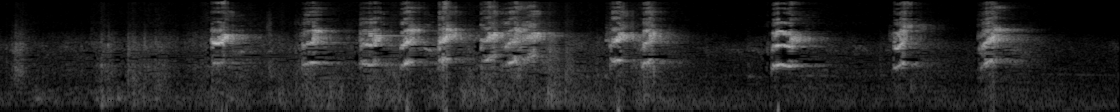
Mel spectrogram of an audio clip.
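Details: Caged European goldfinches, kept as pet birds, sing bright, tinkling, twittering song in quick bursts of high chirps. Some notes are doubled, with short pauses between phrases and faint flutters in between.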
